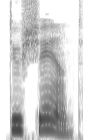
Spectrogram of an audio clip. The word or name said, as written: dushyant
